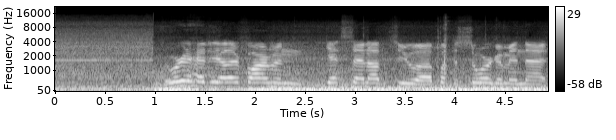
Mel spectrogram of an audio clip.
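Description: A young man talks close by, casually.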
